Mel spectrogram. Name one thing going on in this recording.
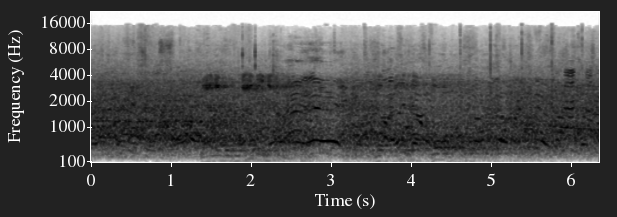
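Fans nearby yell and whoop.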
